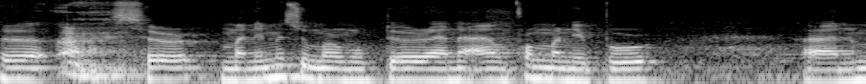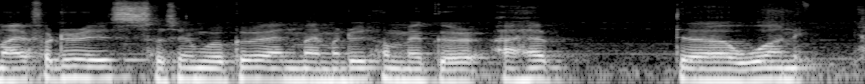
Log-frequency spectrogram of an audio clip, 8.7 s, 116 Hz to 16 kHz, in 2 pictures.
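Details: 22-year-old man with stammering since childhood, recorded before speech therapy; clinician also notes loudness and pitch issues; stuttering.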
